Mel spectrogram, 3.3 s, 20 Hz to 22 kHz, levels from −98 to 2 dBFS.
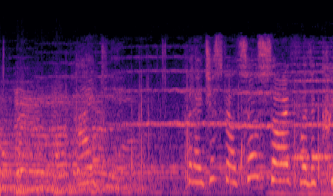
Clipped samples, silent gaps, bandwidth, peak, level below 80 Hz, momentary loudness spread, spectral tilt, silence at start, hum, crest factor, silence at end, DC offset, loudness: under 0.1%; none; 11 kHz; -14 dBFS; -58 dBFS; 11 LU; -4.5 dB/octave; 0 s; none; 16 dB; 0 s; under 0.1%; -30 LUFS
